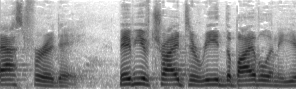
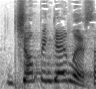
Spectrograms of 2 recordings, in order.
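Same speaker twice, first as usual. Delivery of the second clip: incredulous; 10 semitones higher than usual. Retold or imitated. Disbelief at silly exercise.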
